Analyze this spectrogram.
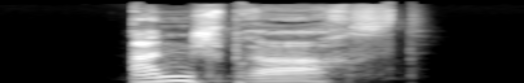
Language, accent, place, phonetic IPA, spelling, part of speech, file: German, Germany, Berlin, [ˈanˌʃpʁaːxst], ansprachst, verb, De-ansprachst.ogg
- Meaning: second-person singular dependent preterite of ansprechen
